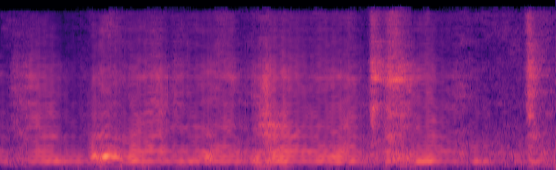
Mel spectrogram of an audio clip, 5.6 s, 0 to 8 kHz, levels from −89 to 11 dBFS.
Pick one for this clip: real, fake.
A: fake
